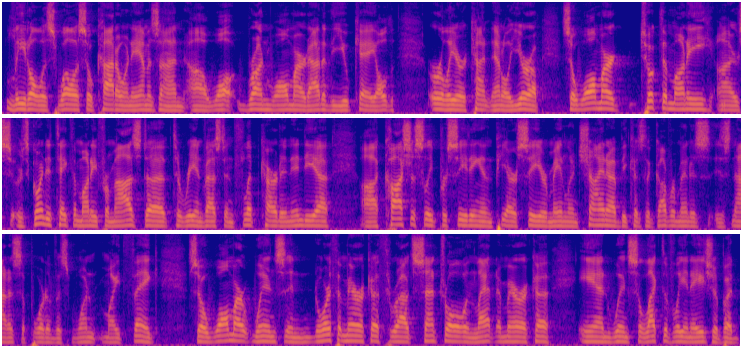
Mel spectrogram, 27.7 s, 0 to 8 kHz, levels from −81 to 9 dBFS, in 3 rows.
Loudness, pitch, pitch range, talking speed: -24 LUFS, 130 Hz, 120-135 Hz, 165 wpm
